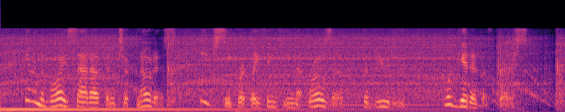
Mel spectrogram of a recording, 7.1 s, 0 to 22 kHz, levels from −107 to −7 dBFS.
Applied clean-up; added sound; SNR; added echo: none; Keyboard (musical) + Domestic sounds, home sounds; 6 dB; none.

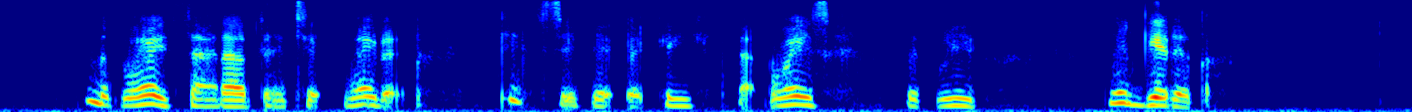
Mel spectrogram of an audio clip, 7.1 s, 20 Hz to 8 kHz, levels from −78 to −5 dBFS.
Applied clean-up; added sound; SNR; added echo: neural diffusion model UNIVERSE++.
